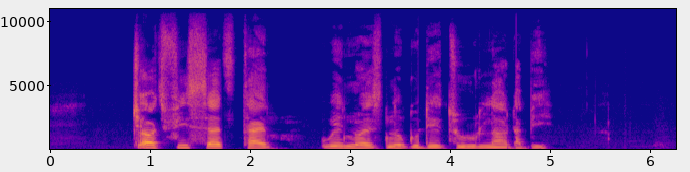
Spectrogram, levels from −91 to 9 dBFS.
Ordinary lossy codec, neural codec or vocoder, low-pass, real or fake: none; none; none; real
